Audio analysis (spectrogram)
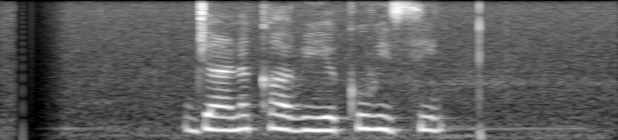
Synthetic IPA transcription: d͡ʒɐnəkaʋijɐkuʋisiŋ

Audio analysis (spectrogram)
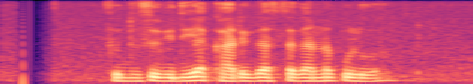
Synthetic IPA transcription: sud̪usuʋid̪ijakhaɾiɡasːəɡanːəpuluʋaŋ

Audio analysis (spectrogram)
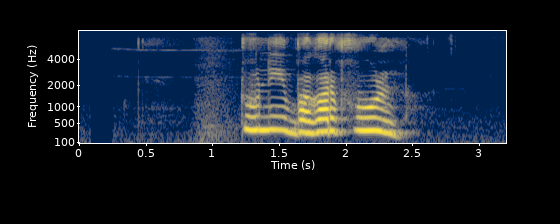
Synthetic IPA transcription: ʈunibʱʌɡʌɾpʰul

